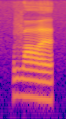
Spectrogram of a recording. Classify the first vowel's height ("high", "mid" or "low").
low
